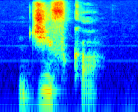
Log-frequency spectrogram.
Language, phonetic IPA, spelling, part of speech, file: Polish, [ˈd͡ʑifka], dziwka, noun, Pl-dziwka.ogg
